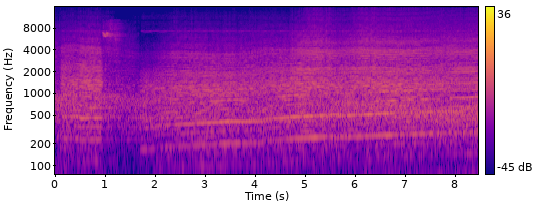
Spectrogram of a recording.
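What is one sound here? A car engine drops briefly as gears change, then climbs in pitch again.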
